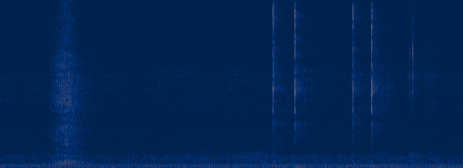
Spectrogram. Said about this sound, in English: Oh, I'm clicking on the wrong thing here.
